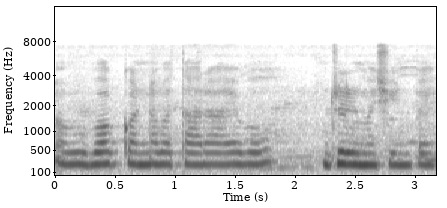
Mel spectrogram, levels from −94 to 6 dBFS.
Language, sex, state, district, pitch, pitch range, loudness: Hindi, female, Jharkhand, Sahebganj, 220 Hz, 215-225 Hz, -33 LUFS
